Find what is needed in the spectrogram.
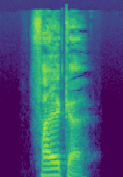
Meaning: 1. falcon 2. hawk, hard-liner
- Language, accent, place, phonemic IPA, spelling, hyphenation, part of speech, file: German, Germany, Berlin, /ˈfalkə/, Falke, Fal‧ke, noun, De-Falke.ogg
